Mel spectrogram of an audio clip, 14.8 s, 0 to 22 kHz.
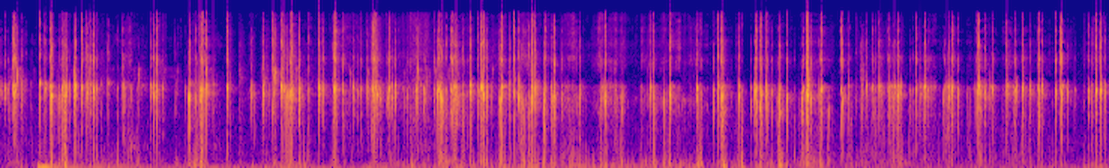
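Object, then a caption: Plastic segmented fidget toy. Fingers work a rainbow segmented plastic articulated fidget slug toy draped over and beside a microphone, making its segments click and rattle. The result is a continuous stream of dense, bright, very short clicks and rattles that peak around 2.5 kHz and carry almost no low end.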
